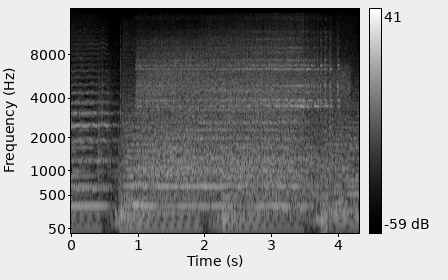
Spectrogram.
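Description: Dramatic score music, joined about a second in by a harsh, steady mechanical whirring grind of a rope winch hauling two people up on its line, which cuts off near the end. The winch is straining under the load, enough that its pulley overheats.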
